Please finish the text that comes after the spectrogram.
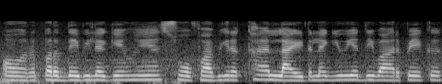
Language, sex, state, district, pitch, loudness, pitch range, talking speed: Hindi, female, Haryana, Jhajjar, 200 Hz, -16 LUFS, 195-205 Hz, 230 wpm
